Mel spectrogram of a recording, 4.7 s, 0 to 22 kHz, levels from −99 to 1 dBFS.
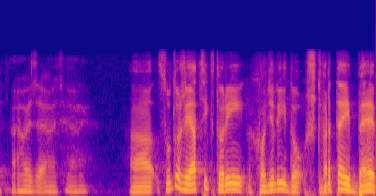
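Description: Speech carried over an AMR wideband (HD Voice) link, content stopping at about 7.5 kHz as that codec's band limit dictates, with no technical faults to report.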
